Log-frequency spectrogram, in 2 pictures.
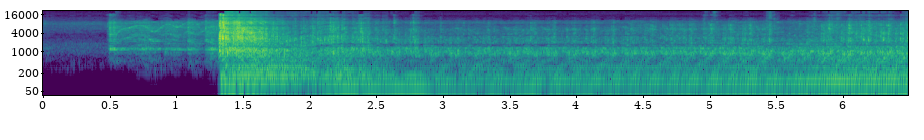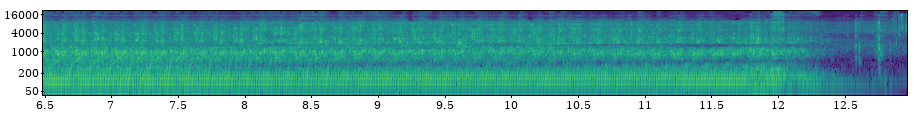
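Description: Startup of a Dodge Charger or Challenger with a straight-pipe exhaust, recorded outside: a starter crank, a loud bark as the engine catches, then a deep, rumbling idle held for about ten seconds before cutting off.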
